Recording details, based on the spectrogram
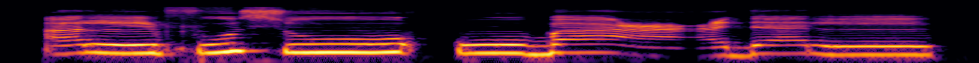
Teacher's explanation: Ain kan punya bainiah artinya dia masih ada suara yang mengalir sebagian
